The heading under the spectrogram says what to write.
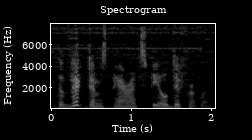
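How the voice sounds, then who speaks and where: A woman reading scripted television news documentary narration as a reporter, in a measured, dramatic storytelling manner. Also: fairly low pitch, slightly rough, rough recording.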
